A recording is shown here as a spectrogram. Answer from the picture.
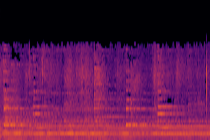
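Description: Background music of held, bell-like tones ringing steadily over one another.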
